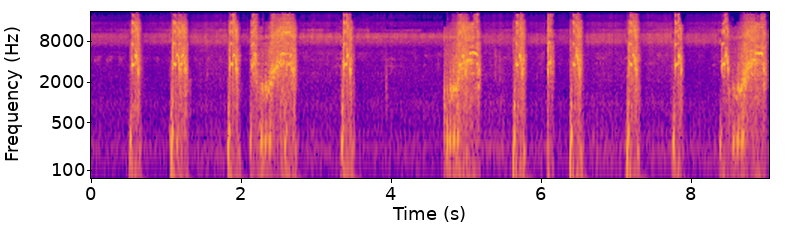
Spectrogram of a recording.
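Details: Javan pied starling (sintar sawah), a very noisy lure recording: loud harsh rasping bursts at irregular intervals, some with rising sweeps, separated by short sharp clicks, over a steady high hiss.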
